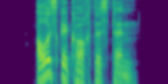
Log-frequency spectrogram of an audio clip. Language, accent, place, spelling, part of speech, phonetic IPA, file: German, Germany, Berlin, ausgekochtesten, adjective, [ˈaʊ̯sɡəˌkɔxtəstn̩], De-ausgekochtesten.ogg
- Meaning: 1. superlative degree of ausgekocht 2. inflection of ausgekocht: strong genitive masculine/neuter singular superlative degree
